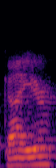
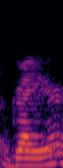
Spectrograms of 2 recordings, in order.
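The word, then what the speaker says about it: Gruyère: be your best bet i'm a big guy guyer fan you know greyer is that how you say it dry air oh yes yes yes yes i would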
